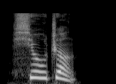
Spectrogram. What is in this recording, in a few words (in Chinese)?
"修正", Chinese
